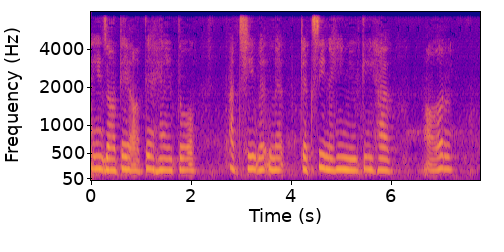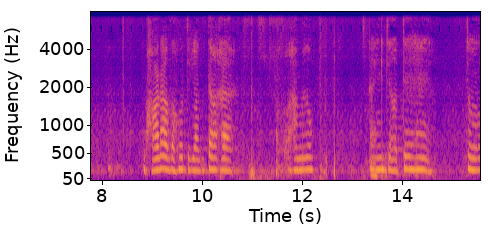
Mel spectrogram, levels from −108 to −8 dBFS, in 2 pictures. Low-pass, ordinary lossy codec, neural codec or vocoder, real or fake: 7.2 kHz; none; codec, 16 kHz, 1.1 kbps, Voila-Tokenizer; fake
